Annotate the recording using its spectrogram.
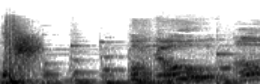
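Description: A single sharp whack as two small metal magnets snap together, with a short falling tone right after it. From about a second in, voices follow.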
